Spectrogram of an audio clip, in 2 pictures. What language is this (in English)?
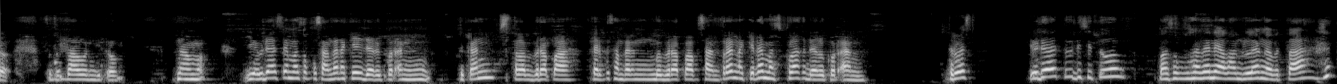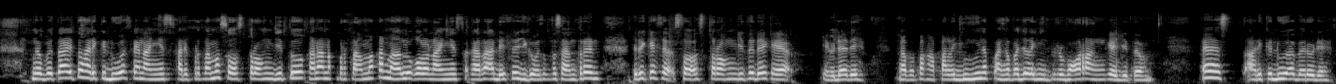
Indonesian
